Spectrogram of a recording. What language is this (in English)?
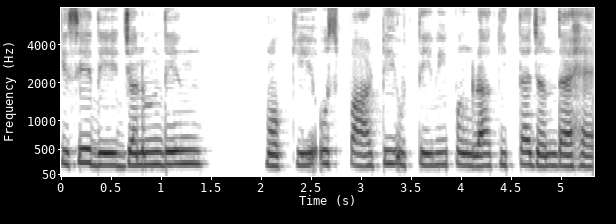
Punjabi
